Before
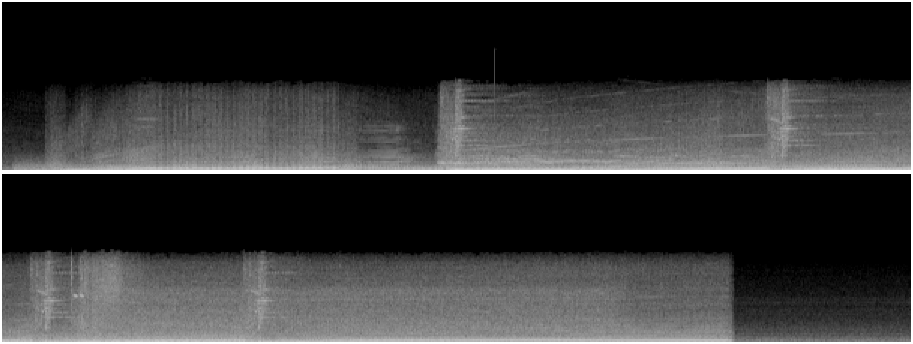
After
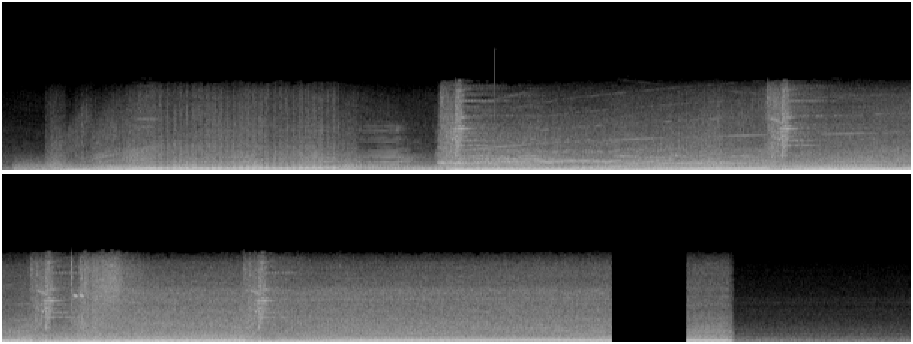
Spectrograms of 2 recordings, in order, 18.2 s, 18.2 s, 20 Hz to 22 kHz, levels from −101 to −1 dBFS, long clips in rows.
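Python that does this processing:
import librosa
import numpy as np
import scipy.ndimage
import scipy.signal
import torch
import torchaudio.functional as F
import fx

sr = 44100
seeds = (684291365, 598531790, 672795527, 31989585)

y = fx.edit(x, sr, fx.silence(start_s=15.19, length_s=0.75), tone=tone)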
